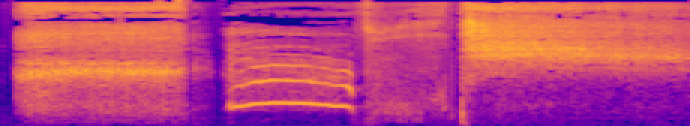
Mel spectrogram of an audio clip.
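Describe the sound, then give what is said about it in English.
A human voice imitates a tsunami with the mouth as an oral sound effect: a loud rushing hiss, a brief rising-and-falling wail in the middle, a sharp click, then another long, gradually fading whoosh of breathy noise. “Oh my God. Tsunami.”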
